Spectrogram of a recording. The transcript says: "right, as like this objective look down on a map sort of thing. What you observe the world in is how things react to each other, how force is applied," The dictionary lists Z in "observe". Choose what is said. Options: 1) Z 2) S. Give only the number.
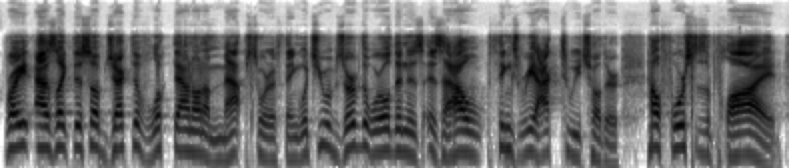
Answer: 1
